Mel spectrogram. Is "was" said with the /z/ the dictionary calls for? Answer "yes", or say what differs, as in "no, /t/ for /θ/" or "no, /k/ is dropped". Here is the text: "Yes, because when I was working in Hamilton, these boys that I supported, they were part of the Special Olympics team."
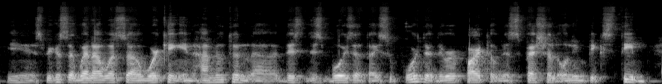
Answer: no, /s/ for /z/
